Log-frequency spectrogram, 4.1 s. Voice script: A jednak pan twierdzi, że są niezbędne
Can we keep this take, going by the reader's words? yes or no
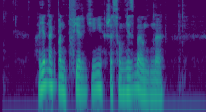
yes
